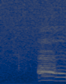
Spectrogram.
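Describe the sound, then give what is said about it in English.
A single cat meow breaks in halfway through, a short drawn-out cry that tapers off, heard alone over a faint steady low hum. “They both heard a cat in the forest”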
